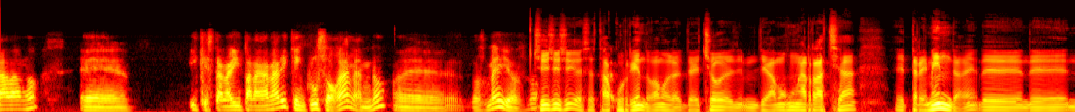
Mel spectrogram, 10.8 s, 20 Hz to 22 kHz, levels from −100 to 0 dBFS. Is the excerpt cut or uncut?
uncut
